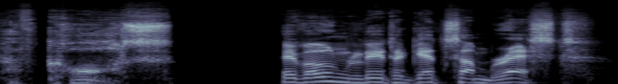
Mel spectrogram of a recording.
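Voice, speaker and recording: An actor playing a wry, chatty, overworked grim reaper in a video game, with a theatrical manner. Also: male voice, mid-range voice, slow, creaky, fairly bright tone, no echo, studio quality. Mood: wry, confiding. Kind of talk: scripted video game character acting.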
